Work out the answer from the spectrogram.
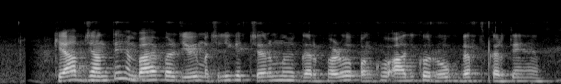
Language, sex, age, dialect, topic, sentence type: Hindi, male, 18-24, Marwari Dhudhari, agriculture, statement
